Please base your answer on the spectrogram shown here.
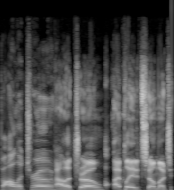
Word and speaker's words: Balatro: I'm playing Balatro, which is apparently not how it's pronounced. Balatro.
